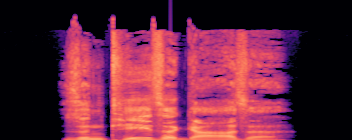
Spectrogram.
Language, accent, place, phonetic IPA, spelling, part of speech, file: German, Germany, Berlin, [zʏnˈteːzəˌɡaːzə], Synthesegase, noun, De-Synthesegase.ogg
- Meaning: nominative/accusative/genitive plural of Synthesegas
